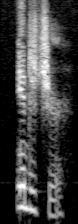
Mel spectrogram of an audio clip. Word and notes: integer: American English

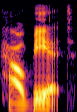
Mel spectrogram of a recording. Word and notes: howbeit: American English

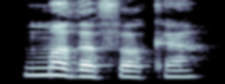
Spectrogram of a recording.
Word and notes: motherfucker: British English

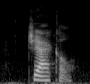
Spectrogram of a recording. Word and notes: jackal: American English

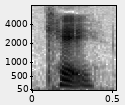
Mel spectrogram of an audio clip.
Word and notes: kay: American English

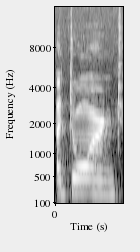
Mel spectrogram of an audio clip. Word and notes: adorned: American English

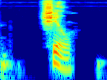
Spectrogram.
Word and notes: shill: Australian English

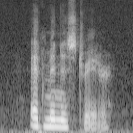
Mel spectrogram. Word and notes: administrator: American English

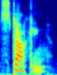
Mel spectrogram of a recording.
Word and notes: stocking: American English

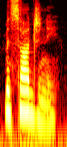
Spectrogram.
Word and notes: misogyny: American English

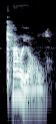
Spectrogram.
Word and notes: cariole: British English

